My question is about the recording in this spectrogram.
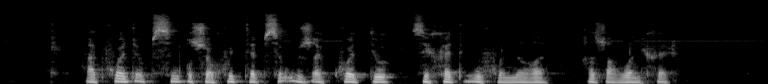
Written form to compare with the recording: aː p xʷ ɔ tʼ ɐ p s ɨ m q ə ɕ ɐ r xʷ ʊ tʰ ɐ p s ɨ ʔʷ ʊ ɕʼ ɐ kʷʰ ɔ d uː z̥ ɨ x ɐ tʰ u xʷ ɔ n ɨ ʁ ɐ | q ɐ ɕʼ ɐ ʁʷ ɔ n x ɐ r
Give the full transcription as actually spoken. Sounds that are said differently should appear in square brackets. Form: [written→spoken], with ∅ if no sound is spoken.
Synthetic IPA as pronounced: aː p xʷ ɔ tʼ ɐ p s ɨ m q ə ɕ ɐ [r→∅] xʷ ʊ tʰ ɐ p s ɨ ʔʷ ʊ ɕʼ ɐ kʷʰ ɔ d uː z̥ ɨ x ɐ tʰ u xʷ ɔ n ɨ ʁ ɐ | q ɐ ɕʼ ɐ ʁʷ ɔ n x ɐ r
